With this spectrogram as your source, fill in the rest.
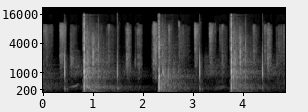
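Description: A tennis ball is struck hard with a racket, back and forth.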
